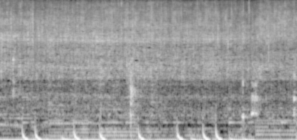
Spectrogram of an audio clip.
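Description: Chopped onions and tomatoes sizzling in hot oil in a non-stick pan, with a wooden spatula stirring through them.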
